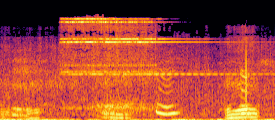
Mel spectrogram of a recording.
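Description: A telephone rings in a radio drama, a sustained bell-like tone holding steady for several seconds, with shorter warbling tonal calls around it and a background hiss.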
